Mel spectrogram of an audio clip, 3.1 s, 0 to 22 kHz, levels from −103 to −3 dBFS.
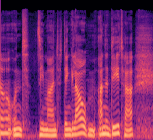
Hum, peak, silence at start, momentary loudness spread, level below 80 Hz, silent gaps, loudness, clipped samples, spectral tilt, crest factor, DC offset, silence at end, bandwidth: none; -10 dBFS; 0 s; 5 LU; -56 dBFS; none; -22 LUFS; under 0.1%; -6 dB/octave; 12 dB; under 0.1%; 0 s; 16.5 kHz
